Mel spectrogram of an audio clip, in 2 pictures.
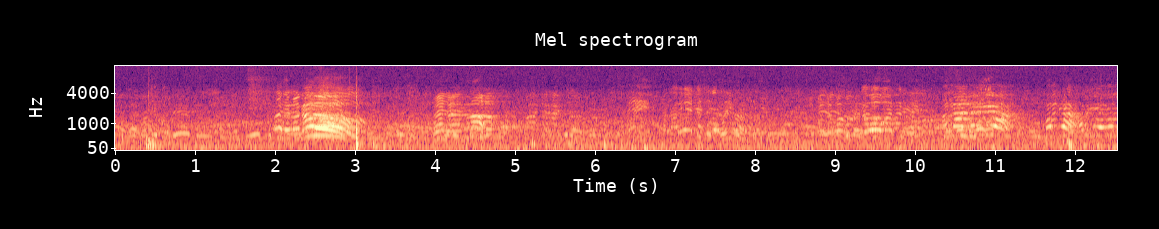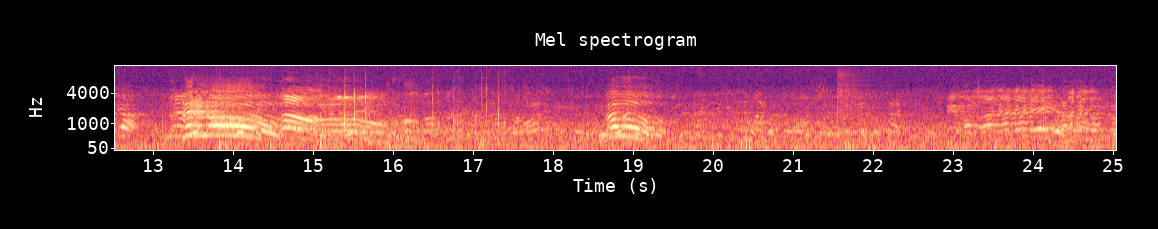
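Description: Young men shout and call out across an open outdoor pitch.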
